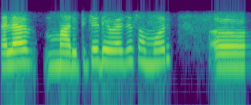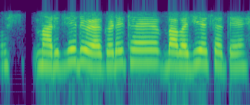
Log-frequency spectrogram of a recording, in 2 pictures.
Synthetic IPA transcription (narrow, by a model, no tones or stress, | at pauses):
malamaɾut̪it͡ɕjad̪eʋɭat͡ɕasəmoɾ | maɾut̪it͡ɕjad̪eʋɭak̬əɽet̪ʰəebabad͡ʑiːəsat̪e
